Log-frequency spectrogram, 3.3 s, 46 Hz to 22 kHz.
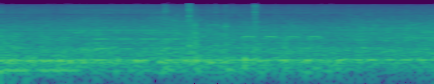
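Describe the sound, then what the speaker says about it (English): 3D printer printing a Gridfinity ring holder, heard up close as a steady motor whine and hum with a few faint ticks, no talk. "It's pretty crazy how a 3D printer works."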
